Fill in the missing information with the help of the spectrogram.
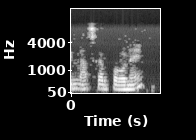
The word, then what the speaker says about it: mascarpone: Really, in Italian, you pronounce the E at the end. It would be mascarpone, but it is mascarpone at an American setting.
